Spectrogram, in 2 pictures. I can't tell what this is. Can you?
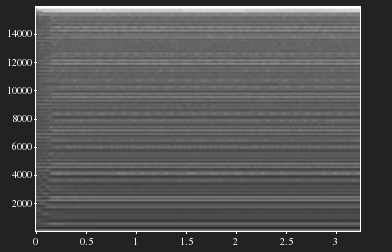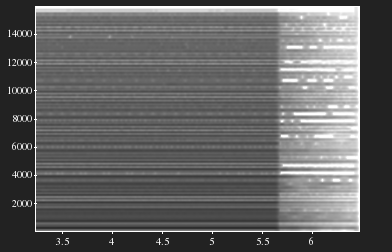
Full Brass C4
The note C in octave 4. An FM synth brass patch created in AudioSauna.
synth, synthesizer, fm-synth, brass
